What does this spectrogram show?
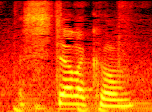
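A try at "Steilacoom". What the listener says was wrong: It's a U, not an O.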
